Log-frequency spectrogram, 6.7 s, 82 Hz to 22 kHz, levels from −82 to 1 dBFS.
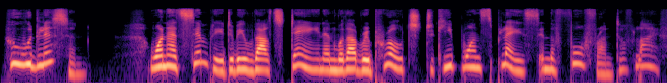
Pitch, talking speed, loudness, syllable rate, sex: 230 Hz, 200 wpm, -20 LUFS, 5.3 syllables/s, female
